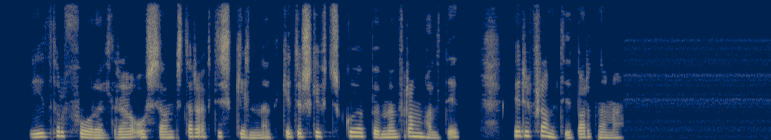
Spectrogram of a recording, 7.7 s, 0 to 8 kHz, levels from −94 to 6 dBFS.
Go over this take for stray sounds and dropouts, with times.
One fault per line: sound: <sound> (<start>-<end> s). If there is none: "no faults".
no faults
